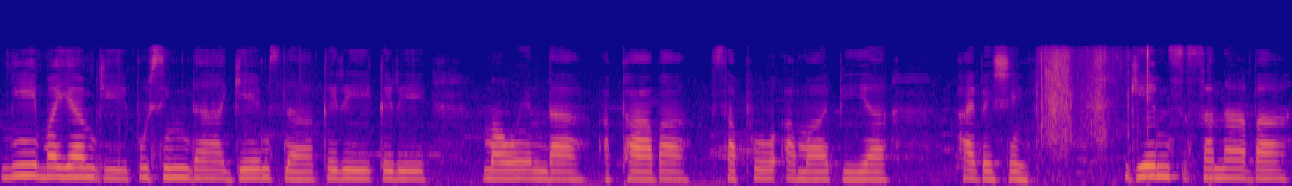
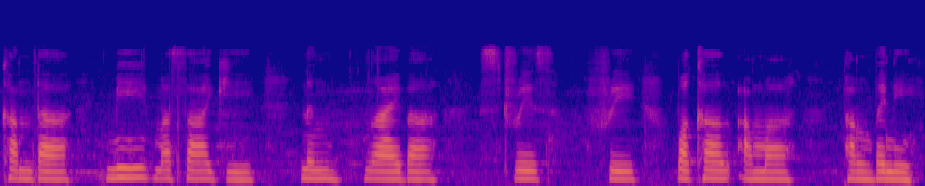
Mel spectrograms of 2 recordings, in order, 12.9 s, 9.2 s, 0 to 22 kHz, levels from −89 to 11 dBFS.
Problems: background sounds at intervals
